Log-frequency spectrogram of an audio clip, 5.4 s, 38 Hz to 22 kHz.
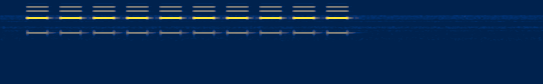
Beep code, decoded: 10 short

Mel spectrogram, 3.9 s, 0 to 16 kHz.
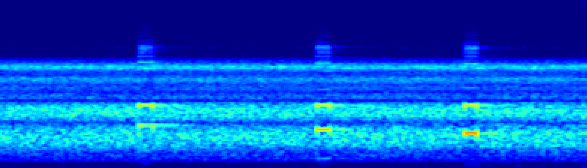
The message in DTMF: # 9 6

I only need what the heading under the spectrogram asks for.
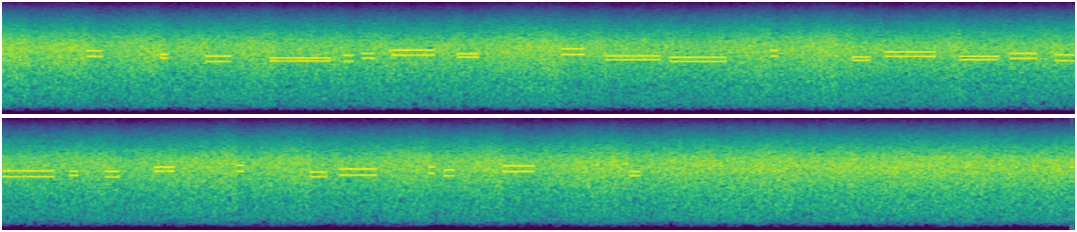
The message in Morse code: none

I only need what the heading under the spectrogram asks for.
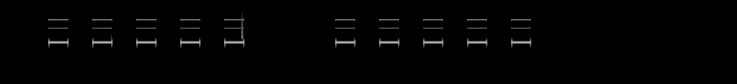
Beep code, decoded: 5-5

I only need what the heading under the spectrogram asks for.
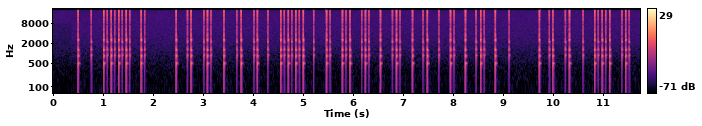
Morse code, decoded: THE GOVERNMENT OF

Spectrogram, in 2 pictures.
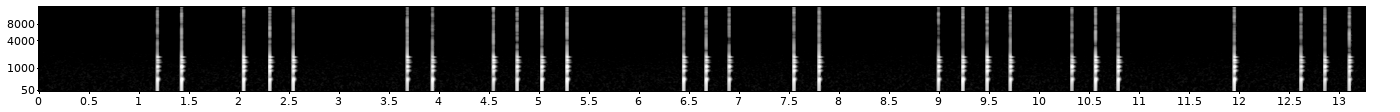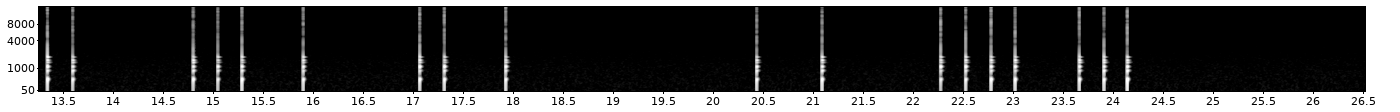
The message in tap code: HIMSELF AS

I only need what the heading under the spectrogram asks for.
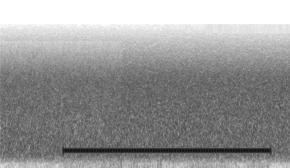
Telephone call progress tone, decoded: dial tone

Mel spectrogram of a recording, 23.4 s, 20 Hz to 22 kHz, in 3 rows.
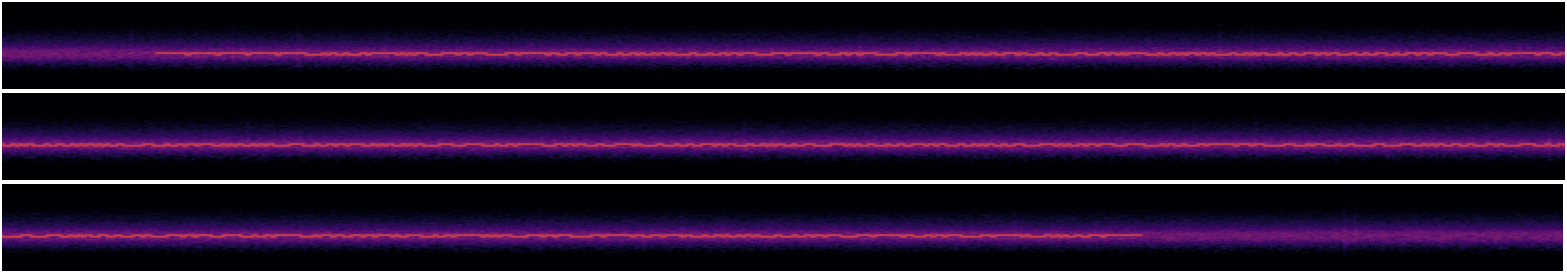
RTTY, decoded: YO5WK DE 9A5ESC TNX FER CALL. UR RST 449 449. NAME CARLOS CARLOS. QTH TORINO TORINO. HW? YO5WK DE 9A5ESC

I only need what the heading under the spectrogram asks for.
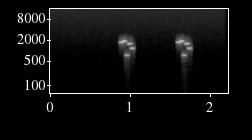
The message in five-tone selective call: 89174 89174

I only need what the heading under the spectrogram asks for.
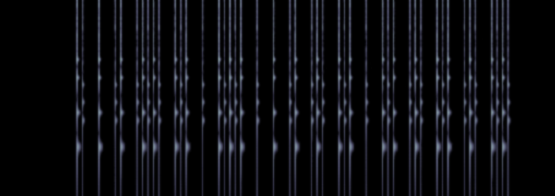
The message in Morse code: EZAUGARRI

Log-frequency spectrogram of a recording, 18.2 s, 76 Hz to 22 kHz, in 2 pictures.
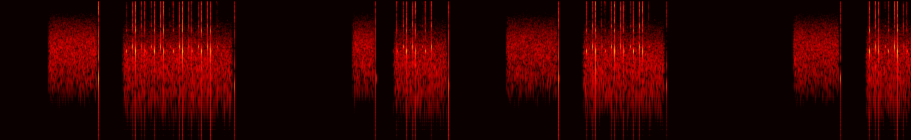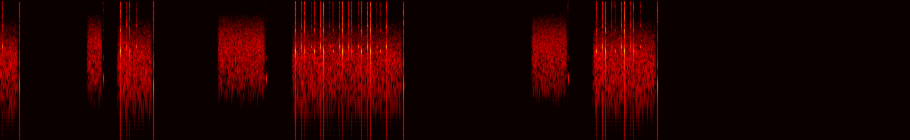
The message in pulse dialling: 0 4 7 5 2 0 5

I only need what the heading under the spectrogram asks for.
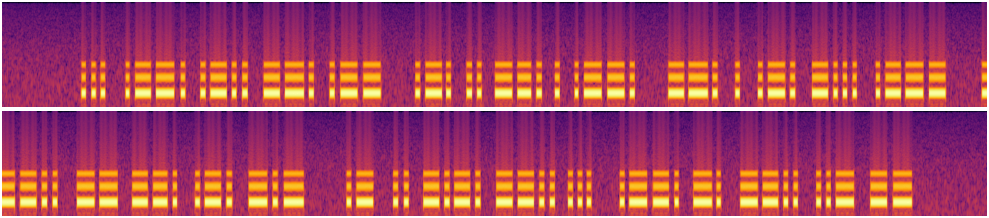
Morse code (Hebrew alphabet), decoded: שפלגץ ריגוף גורבע זמגרך איסזש פנזטם

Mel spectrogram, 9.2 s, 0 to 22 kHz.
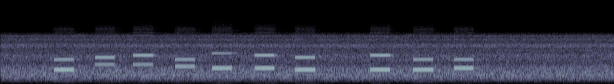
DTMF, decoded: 10#7B62 314

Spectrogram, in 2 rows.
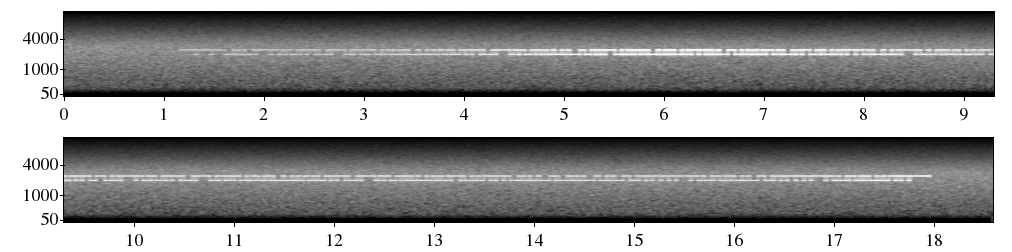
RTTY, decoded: UA3HY DE IZ3PNS TNX FER QSO SUE, 73 AND GL. UA3HY DE IZ3PNS SK CQ TEST OH1UHR OH1UHR CQ

